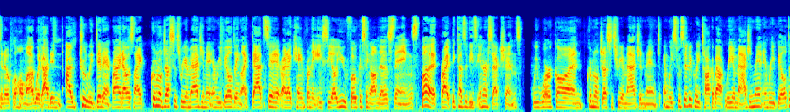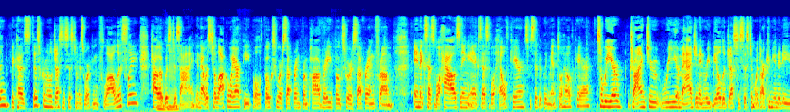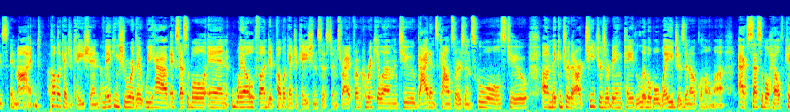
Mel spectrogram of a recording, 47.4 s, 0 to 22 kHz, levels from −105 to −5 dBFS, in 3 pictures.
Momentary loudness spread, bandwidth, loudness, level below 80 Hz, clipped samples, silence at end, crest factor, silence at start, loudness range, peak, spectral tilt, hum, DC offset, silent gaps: 7 LU; 12.5 kHz; -23 LUFS; -62 dBFS; under 0.1%; 0 s; 20 dB; 0 s; 3 LU; -4 dBFS; -3 dB/octave; none; under 0.1%; 10.50-10.61 s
